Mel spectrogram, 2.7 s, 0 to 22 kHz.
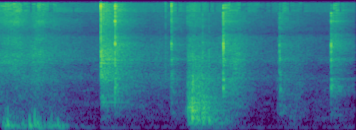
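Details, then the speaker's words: BMW R60/5 during restoration, ignition on, handlebar turn-signal switch worked right then left after rewiring: crisp dry flasher relay clicks, roughly two a second, in a quiet room; normal flasher operation. "we have the right switch, and now the left switch, signal switch. And I hear the sound of the relay."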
